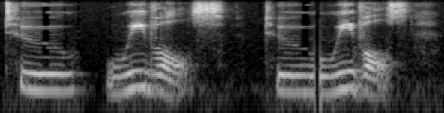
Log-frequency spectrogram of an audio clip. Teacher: notice the W that is linking the two words, two and evil. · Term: W glide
